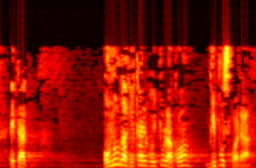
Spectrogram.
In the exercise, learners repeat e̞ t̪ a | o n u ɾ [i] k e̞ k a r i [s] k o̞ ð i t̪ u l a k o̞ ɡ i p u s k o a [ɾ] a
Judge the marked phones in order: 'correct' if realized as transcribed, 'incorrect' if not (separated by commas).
incorrect, incorrect, correct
